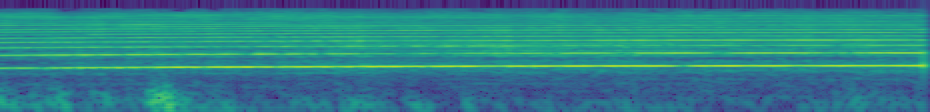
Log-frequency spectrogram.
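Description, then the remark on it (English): A loud, sustained alarm siren holds a steady wailing tone with strong harmonics, slowly rising slightly in pitch across the whole stretch, with no voices present. “Sound the alarms, he said.”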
